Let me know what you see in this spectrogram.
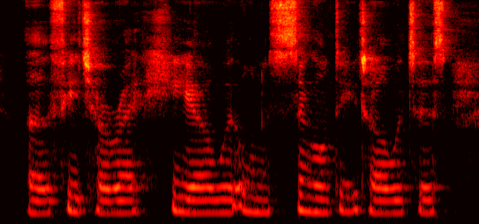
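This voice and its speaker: The pitch varies in an ordinary way and the pace is moderate. There is a somewhat breathy quality to the voice. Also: woman. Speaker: engineering professor. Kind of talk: lecture. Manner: halting, many fillers.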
